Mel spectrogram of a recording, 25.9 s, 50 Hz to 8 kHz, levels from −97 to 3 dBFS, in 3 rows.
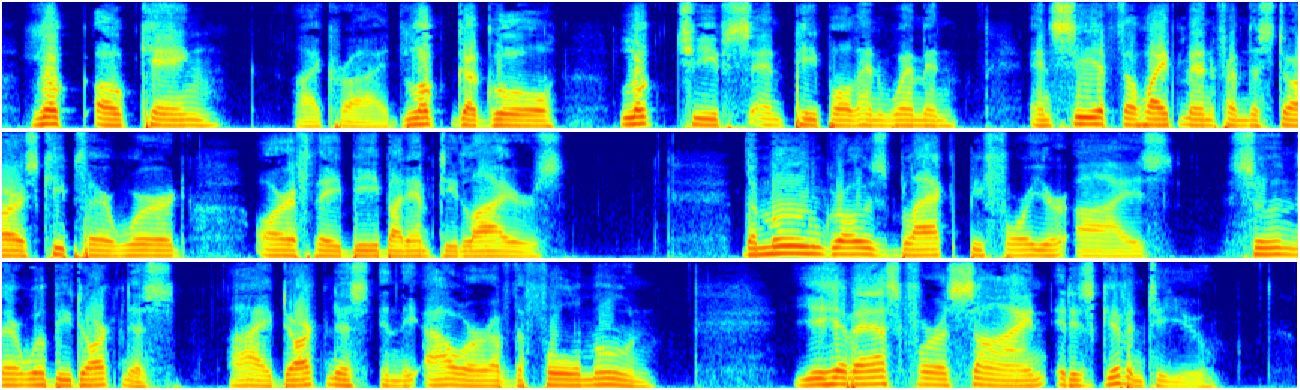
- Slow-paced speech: No, average, 145 wpm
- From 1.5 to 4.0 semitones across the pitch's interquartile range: Yes, average, 2.7 semitones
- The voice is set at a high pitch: No, low, 130 Hz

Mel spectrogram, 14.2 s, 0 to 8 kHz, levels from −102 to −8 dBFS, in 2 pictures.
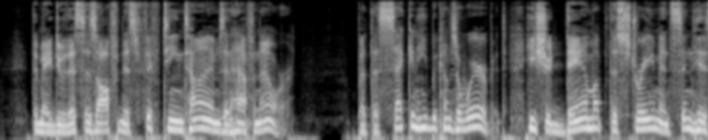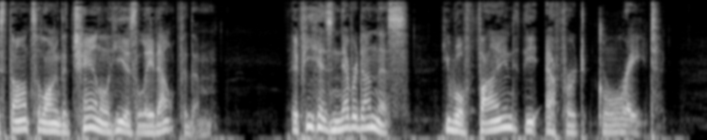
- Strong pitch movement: Yes, wide, 5.8 semitones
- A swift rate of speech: Yes, fast, 220 wpm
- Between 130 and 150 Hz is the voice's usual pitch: Yes, low, 135 Hz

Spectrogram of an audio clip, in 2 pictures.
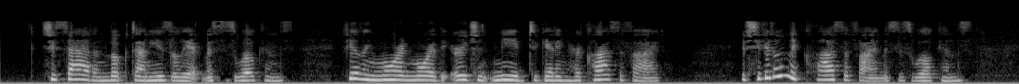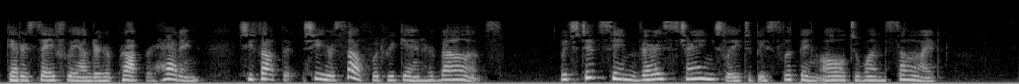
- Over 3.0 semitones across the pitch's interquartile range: Yes, average, 3.6 semitones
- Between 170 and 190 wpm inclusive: No, average, 160 wpm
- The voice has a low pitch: No, high, 190 Hz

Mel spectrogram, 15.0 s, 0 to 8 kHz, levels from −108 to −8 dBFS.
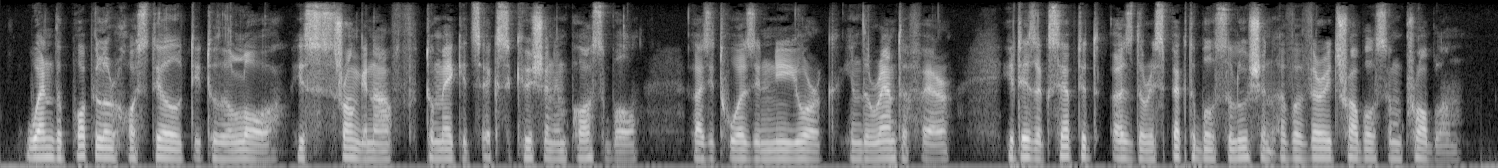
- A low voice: Yes, low, 115 Hz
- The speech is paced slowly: No, average, 150 wpm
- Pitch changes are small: Yes, narrow, 2.0 semitones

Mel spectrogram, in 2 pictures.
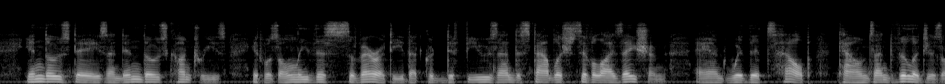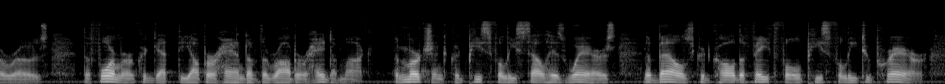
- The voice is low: Yes, low, 100 Hz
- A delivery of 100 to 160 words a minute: No, average, 170 wpm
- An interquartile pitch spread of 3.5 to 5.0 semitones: No, average, 3.1 semitones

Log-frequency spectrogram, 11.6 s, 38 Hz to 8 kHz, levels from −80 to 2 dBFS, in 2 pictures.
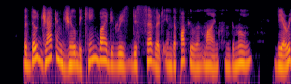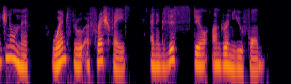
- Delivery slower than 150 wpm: No, average, 160 wpm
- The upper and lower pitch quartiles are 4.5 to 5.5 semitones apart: Yes, average, 4.9 semitones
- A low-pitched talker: Yes, low, 130 Hz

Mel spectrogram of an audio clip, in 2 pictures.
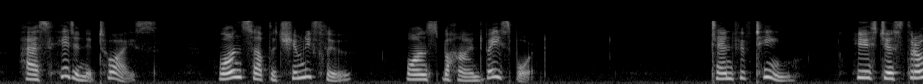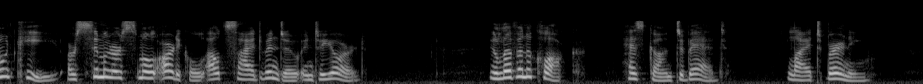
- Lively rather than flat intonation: Yes, wide, 6.5 semitones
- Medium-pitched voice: No, very high, 255 Hz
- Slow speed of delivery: Yes, slow, 110 wpm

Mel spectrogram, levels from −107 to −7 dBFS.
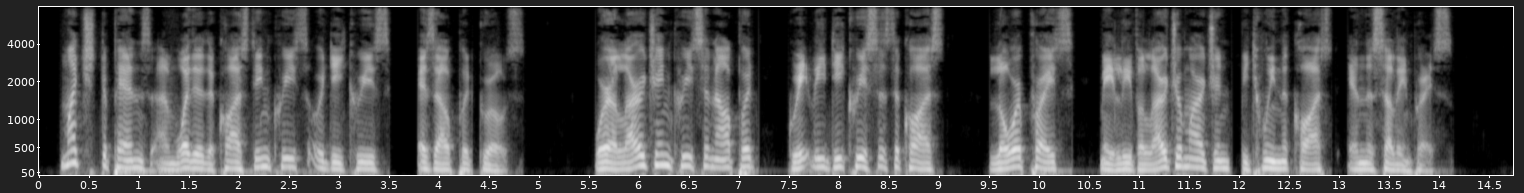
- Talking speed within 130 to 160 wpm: Yes, average, 145 wpm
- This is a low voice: Yes, low, 120 Hz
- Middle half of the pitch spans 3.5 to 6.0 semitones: Yes, wide, 5.6 semitones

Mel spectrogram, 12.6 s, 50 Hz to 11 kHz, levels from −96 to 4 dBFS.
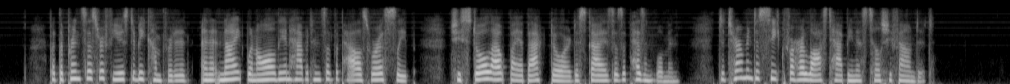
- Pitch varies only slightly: No, average, 3.2 semitones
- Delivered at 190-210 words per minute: Yes, average, 200 wpm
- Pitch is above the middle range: Yes, high, 230 Hz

